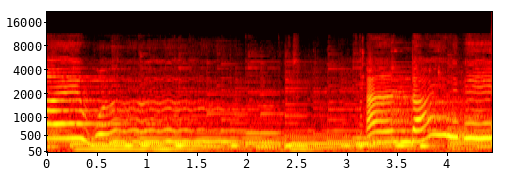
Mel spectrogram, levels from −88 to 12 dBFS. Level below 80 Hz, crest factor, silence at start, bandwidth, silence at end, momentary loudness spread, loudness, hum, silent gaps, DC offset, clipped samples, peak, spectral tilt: -50 dBFS; 14 dB; 0 s; 11 kHz; 0 s; 8 LU; -18 LUFS; none; none; under 0.1%; under 0.1%; -2 dBFS; -7.5 dB/octave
